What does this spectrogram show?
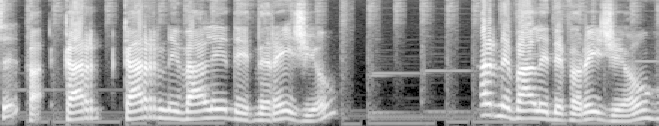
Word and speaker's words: Carnevale: The Carnaval de Varese, I think that's how you pronounce it. Carnevale de Varese.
